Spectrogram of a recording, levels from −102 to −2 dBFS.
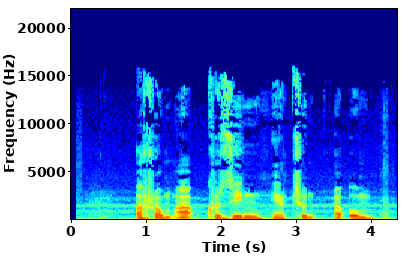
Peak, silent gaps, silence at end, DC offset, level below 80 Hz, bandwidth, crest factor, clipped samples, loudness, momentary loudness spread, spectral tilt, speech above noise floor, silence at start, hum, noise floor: -6 dBFS; none; 0.1 s; under 0.1%; -48 dBFS; 16 kHz; 18 dB; under 0.1%; -24 LUFS; 6 LU; -7 dB/octave; 27 dB; 0.85 s; none; -50 dBFS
